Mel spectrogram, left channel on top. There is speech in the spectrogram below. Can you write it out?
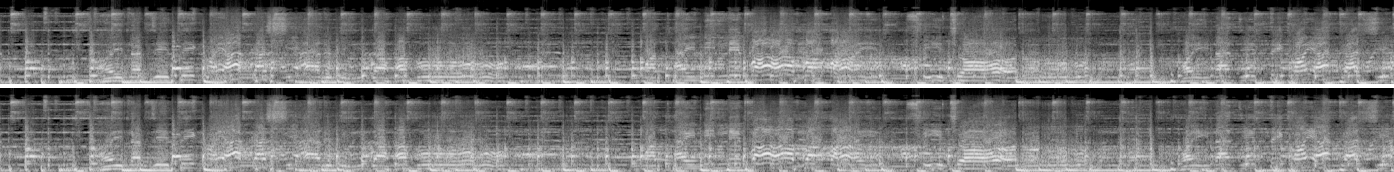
হয় না যেতে গয়া কাশী আর বৃন্দাবন, মাথায় নিলে বাবা মায়ের শ্রীচরণ। হয় না যেতে গয়া কাশী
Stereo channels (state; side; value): normal; both; correlation 0.45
